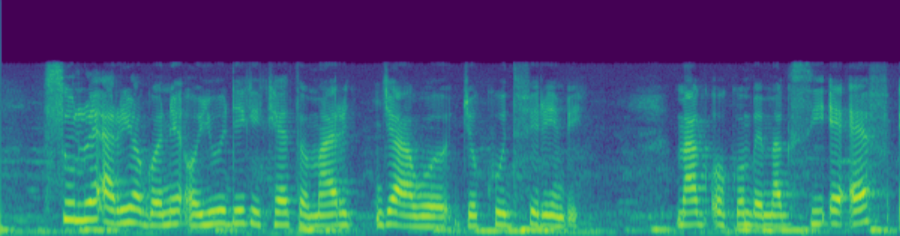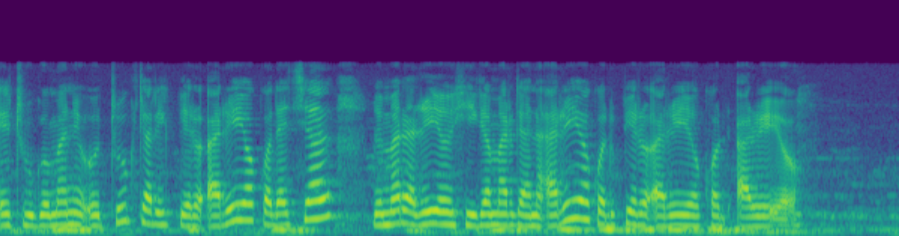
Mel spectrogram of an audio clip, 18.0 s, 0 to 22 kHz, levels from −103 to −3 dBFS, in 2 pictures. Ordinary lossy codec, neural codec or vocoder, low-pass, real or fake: none; none; 7.2 kHz; real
